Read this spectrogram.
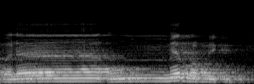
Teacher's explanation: نون کی آواز ختم ہو جائے گی، را پر پڑھیں گے، با سے ملائیں گے۔ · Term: ادغام کامل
